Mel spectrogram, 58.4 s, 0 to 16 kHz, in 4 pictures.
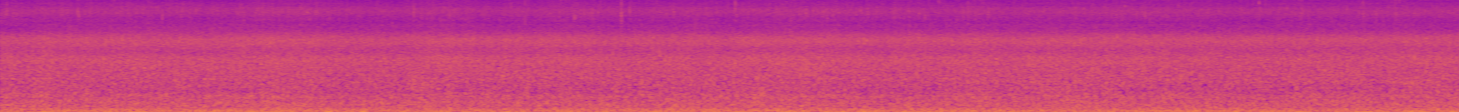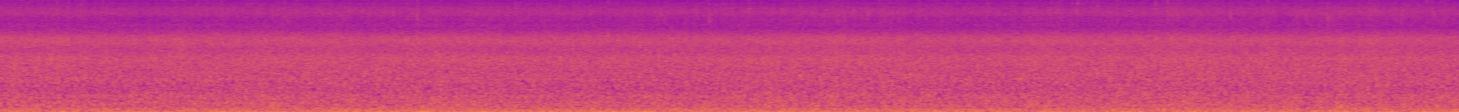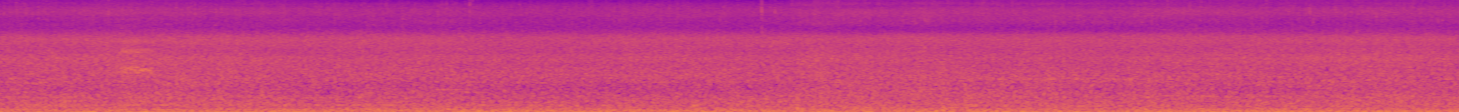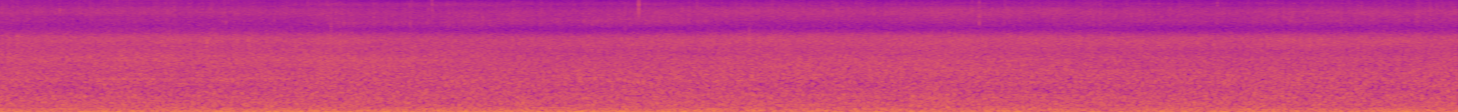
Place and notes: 桃米紙教堂, 埔里鎮, Taiwan - Rainy Day
Rainy Day, The river
Puli Township, 桃米巷54號, 25 March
